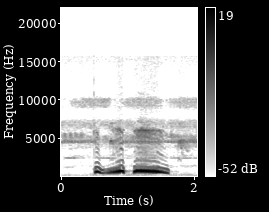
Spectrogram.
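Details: A lively spotted dove gives a 'kuk 1' companion call: a hooked coo that rises and swells, a brief pause, then a long steady coo that tails off downward. No other sounds.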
